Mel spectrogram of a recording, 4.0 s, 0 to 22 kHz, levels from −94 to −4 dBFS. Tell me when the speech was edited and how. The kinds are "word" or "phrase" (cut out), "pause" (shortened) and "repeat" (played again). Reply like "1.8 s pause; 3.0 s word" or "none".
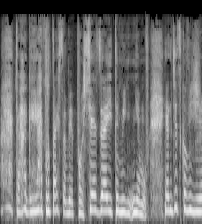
none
